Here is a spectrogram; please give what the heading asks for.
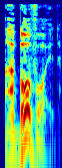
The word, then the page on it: obovoid: British English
